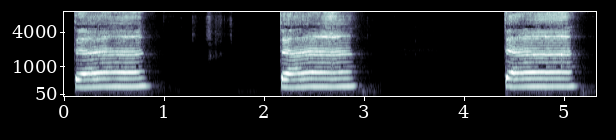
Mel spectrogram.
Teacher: زبان کی نوک اوپر کے 2 دانتوں کے اندر والے حصے جڑ سے لگے گی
